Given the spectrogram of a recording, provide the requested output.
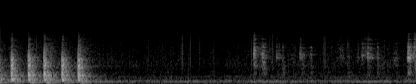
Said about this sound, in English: Someone knocked.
